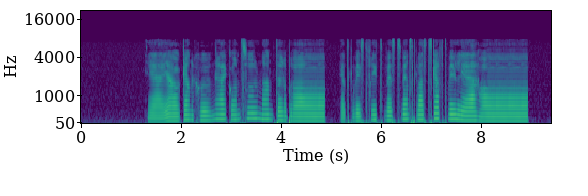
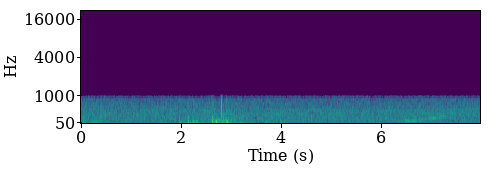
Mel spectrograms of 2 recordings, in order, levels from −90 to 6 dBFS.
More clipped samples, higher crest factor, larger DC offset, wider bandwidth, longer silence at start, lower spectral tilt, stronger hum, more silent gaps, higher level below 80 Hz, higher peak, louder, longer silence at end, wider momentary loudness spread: neither; second, 18 dB vs 24 dB; second, under 0.1% vs 0.3%; first, 8 kHz vs 1 kHz; first, 1.35 s vs 0 s; about the same, -6 dB/octave vs -6 dB/octave; neither; neither; second, -46 dBFS vs -38 dBFS; about the same, -10 dBFS vs -10 dBFS; first, -27 LUFS vs -38 LUFS; first, 0.45 s vs 0 s; second, 7 LU vs 13 LU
